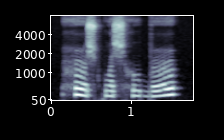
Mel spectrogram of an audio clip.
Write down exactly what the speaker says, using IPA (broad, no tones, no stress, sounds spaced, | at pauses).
h ə˞ ʃ kʷ a ʃ h u b ə˞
